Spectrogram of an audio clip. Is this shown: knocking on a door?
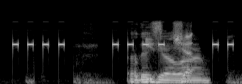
no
